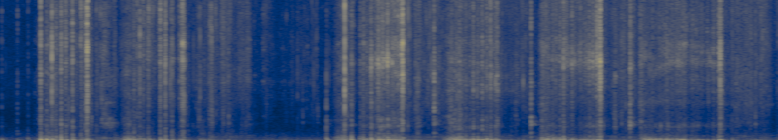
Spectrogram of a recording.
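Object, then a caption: Dry bar soap cut with a metal blade. A metal utility-knife blade cuts and scrapes a solid rectangular purple bar of dry soap held in the hand, shaving it into thick curls. The sound comes in repeated rough, low scraping strokes with a dense, crunchy tearing texture and quick bright clicks, separated by short quieter pauses.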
